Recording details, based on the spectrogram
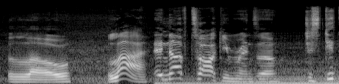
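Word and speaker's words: Lowla: If you guys don't remember her name is Lola, but I spell it with the W. So it's L-O-W-L-A. Get it? Lola.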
